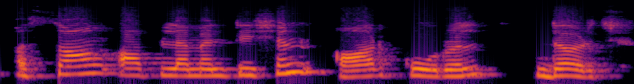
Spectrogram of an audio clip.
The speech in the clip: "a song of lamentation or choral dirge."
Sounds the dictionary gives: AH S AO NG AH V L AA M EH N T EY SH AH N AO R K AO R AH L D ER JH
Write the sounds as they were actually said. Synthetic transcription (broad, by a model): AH S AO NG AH P L AA M EH N T EY SH AH N AO R K AO R AH L D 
